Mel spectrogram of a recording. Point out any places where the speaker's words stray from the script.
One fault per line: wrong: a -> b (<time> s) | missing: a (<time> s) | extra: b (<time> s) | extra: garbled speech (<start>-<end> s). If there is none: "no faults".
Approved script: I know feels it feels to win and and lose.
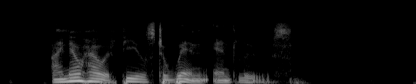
wrong: feels -> how (0.8 s)
missing: and (2.4 s)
